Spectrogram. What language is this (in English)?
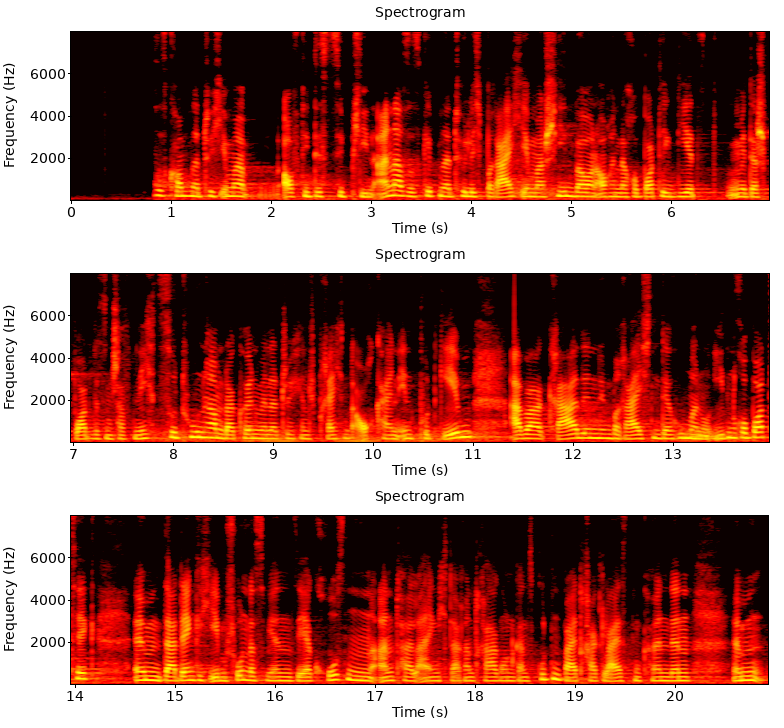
German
